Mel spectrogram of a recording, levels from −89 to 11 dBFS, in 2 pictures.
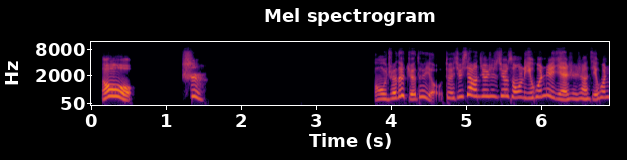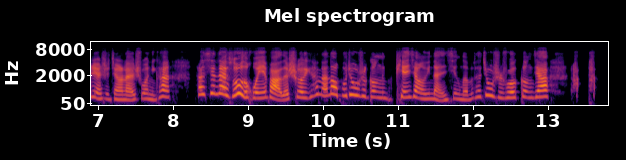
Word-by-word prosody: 哦， 350 +7 +5 0.6
是。 360 +5 -3 2.2
嗯， - - -4
我 240 - -3
觉 270 +4 0
得 415 - +2
绝 230 -8 -1
对 335 +5 -6
有。 - - -8
对， 280 -1 -6
就 335 +4 -5
像 380 0 +3
就 365 0 -2
是 360 0 -7
就 375 +2 -3
从 320 -2 -2
离 285 -3 -2
婚 340 +4 -3
这 380 -6 0
件 220 -5 +3
事 245 0 -9
上 240 -2 -2
结 225 -3 -5
婚 315 0 -4
这 - - -1
件 265 -3 +1
事 240 - -11
情 230 - -5
上 220 - +2
来 205 -1 +2
说， 255 +2 -6
你 225 - -9
看， 340 +7 +2 0.3
它 455 +1 +1
现 - - -1
在 430 - +4
所 395 +5 +2
有 - - +8
的 310 - +2
婚 290 -2 0
姻 290 - +1
法 280 -9 +6
的 220 +3 -2
设 305 +4 0
立， 295 - -1
它 395 +6 -7
难 425 - 0
道 470 -2 +4
不 390 -1 -6
就 430 0 0
是 365 -2 -6
更 315 -4 -5
偏 315 +5 +1
向 290 -7 -1
于 - - -8
男 225 -6 -3
性 245 +3 -13
的 210 -1 -6
嘛， - - -14
它 335 - -9
就 410 +2 -2
是 300 -6 -8
说 295 +1 +1
更 320 -1 -6
加 335 +2 +7
它 350 - -16
它 - - -12
315 Hz, 290 characters per minute, -23 LUFS, 255-365 Hz, 2.2 s, 有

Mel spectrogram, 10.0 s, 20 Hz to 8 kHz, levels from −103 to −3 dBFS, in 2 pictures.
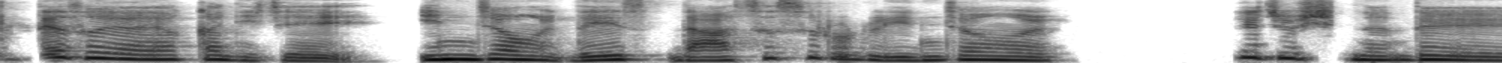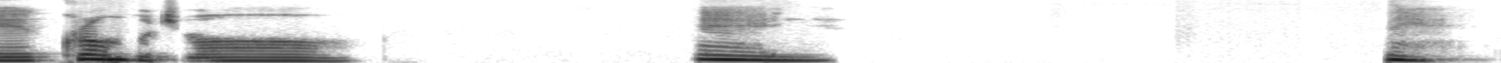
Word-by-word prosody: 그때서야 230 +1 +1
약간 205 -1 0
이제 145 -7 -5 0.2
인정을 200 -4 +6
내 170 +6 +3 0.2
나 160 -1 -1
스스로를 255 - -3
인정을 170 0 0 0.6
해 300 - +2
주시는 220 -9 0
네 170 -5 +1
그런 210 -2 +1
거죠. 150 -4 -9 1.1
네. 175 -7 -3 1.8
네. 185 -2 -3
185 Hz, 185 characters per minute, -20 LUFS, 155-205 Hz, 1.8 s, 인정을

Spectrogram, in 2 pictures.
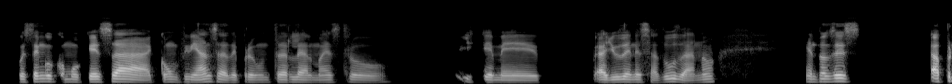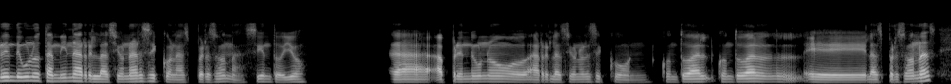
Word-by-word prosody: pues, 125 -2 -3
tengo 135 +1 +1
como 120 -2 -5
que 125 - +4
esa 120 -5 +5
confianza 120 0 -1
de 110 - -3
preguntarle 110 +1 -3
al 105 -1 -2
maestro 105 0 -8 0.6
y - - -13
que 110 -2 -2
me 100 -1 -3 0.5
ayude 115 +2 +2
en 115 - -2
esa 100 -3 -4
duda, 120 -6 -1
¿no? 120 +4 -6 0.9
Entonces, 130 +2 +1 0.7
aprende 175 +1 +5
uno 175 -1 +3
también 155 +1 +2
a 155 - +7
relacionarse 135 +2 +1
con 120 - -3
las 110 0 -5
personas, 120 -4 -5
siento 130 -1 -4
yo. 120 +2 -3 0.9
Ah, 120 0 +3
aprende 125 +2 0
uno 130 -3 0
a 110 - +1
relacionarse 120 +2 -5
con 105 -1 -9
con 120 -1 -11
toda 130 +2 +3
con 125 -1 -7
toda, 135 -2 +1
eh, 110 -2 +2
las 115 0 -1
personas 135 - +1
120 Hz, 130 wpm, -24 LUFS, 110-130 Hz, 0.9 s, a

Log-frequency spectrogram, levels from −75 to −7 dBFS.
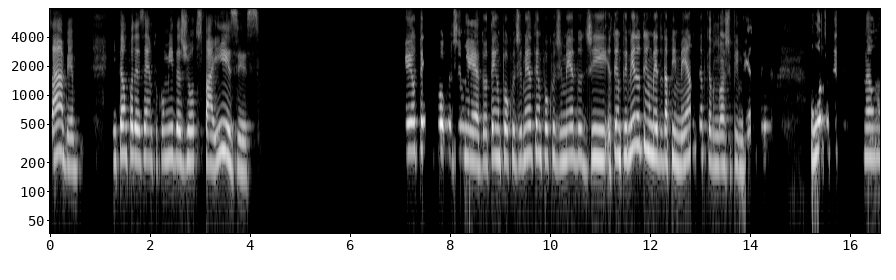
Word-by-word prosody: sabe? 215 -7 +1 0.7
Então, 235 +3 +2
por 235 0 +2
exemplo, 220 -2 +1
comidas 220 0 0
de 210 +3 0
outros 215 +1 -1
países 190 -6 0 2.9
eu 260 +1 +4
tenho 265 0 +2
um - - -43
pouco - - +5
de 240 0 -8
medo, 205 -3 0
eu 200 - -5
tenho 230 +2 0
um - - -2
pouco 220 0 0
de 210 0 -4
medo, 230 +3 0
eu 245 - -3
tenho 250 -1 0
um - - -6
pouco 230 0 -1
de 205 -1 -6
medo 225 +1 -1
de 220 +4 +1
eu 205 - -1
tenho 240 +2 +2
1º 240 +6 +2
eu 295 - -1
tenho 275 -3 +2
medo 225 -3 +3
da 215 - +4
pimenta, 220 +5 -2
porque 240 -2 -5
eu - - -3
não 190 -1 -6
gosto 190 0 -2
de 185 - -14
pimenta. 190 +3 -7 1.1
O 215 - 0
outro 275 +2 +3
medo 455 - -12 0.5
Não, 230 0 -1
220 Hz, 165 wpm, -24 LUFS, 205-240 Hz, 2.9 s, pouco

